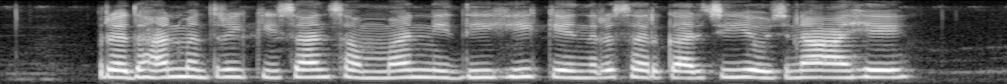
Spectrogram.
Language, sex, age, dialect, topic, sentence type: Marathi, female, 25-30, Varhadi, agriculture, statement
